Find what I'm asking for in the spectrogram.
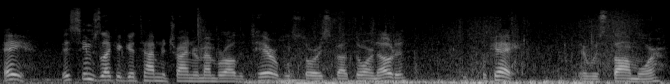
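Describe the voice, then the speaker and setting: A man's voice: fairly high pitch, brisk, noisy background, close to an everyday voice. A young man playing a curious, persistent teenage boy in a video game. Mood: eager, persistent. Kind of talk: video game dramatic acting.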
